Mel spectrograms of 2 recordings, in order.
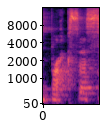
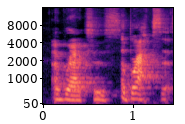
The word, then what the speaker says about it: Abraxas: So they end up pairing up as, how do you say his name? Abraxas. Yes. I think I said it's Brexus or something like that. I told you I'm going to add sounds. What is it? Abraxas.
